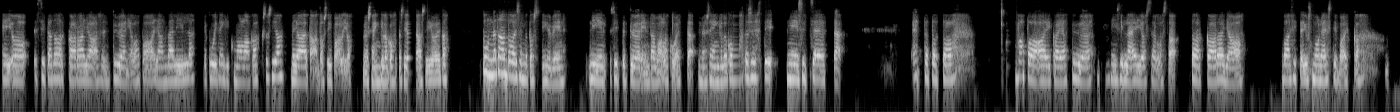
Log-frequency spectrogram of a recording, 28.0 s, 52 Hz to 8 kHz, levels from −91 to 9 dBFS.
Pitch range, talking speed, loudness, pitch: 205-240 Hz, 120 wpm, -19 LUFS, 220 Hz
